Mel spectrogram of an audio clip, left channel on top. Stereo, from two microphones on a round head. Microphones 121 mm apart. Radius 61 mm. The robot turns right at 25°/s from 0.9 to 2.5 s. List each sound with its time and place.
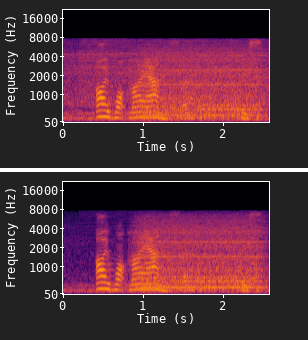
0.4 s a woman speaking: 5° right, 0.8 m; by 2.5 s 35° left, 0.8 m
